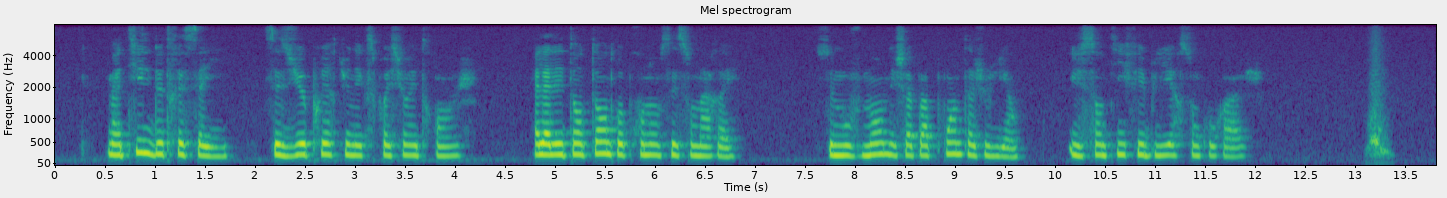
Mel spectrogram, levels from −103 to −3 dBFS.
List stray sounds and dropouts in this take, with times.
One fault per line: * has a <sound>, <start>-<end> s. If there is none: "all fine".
* has a whoosh, 13.1-13.4 s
